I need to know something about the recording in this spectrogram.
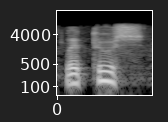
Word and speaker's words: LeTouse: Lettuce were talking about something. For the last time, his name is Letus.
